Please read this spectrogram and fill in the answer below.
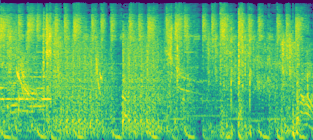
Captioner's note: gunfire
